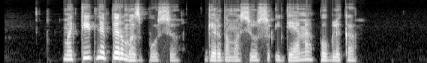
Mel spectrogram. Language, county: Lithuanian, Vilnius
